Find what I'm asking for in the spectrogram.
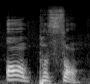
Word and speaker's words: en passant: This is en passant. – En passant. – Like French, you know, if we want to get really, really pompous with this.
